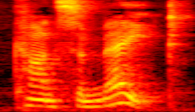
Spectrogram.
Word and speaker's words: consummate: skill well done uh the word consummate can also be pronounced with the same spelling consummate which in that case it would be a verb and that means to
